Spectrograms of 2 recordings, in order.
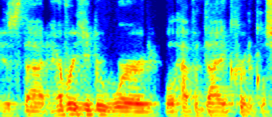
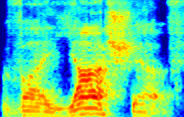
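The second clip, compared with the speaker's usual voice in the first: Vayashev with the middle syllable YA punched louder; correct Hebrew stress; 5 dB louder than usual. Shown as a demonstration. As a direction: lean on YA in Vayashev, then drop off. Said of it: "first word is pronounced".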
